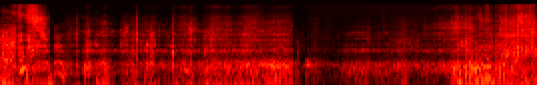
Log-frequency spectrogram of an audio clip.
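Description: A person biting and chewing raw napa cabbage up close: crisp crunching and crackling of the leaves. About four and a half seconds in, a louder, deeper rumbling noise takes over.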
